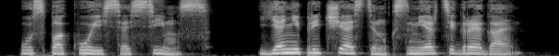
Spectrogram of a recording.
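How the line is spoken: Calm tone. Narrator (Russian): спокойным тоном говорит Эйден

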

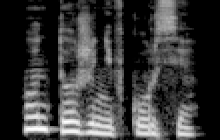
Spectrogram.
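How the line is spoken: Sigh. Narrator (Russian): вздохнула Бриттани

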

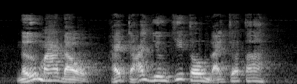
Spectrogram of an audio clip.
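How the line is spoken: Shouting. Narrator (Vietnamese): hét lên

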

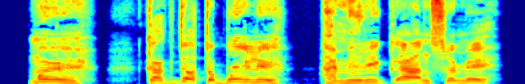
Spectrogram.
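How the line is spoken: Shouted. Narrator (Russian): наконец крикнул Уитни

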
